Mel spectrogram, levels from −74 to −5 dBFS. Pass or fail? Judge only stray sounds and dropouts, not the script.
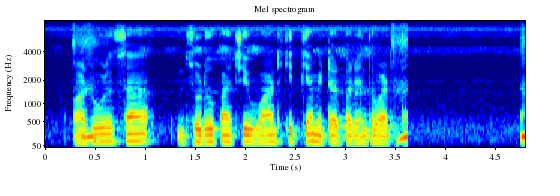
pass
